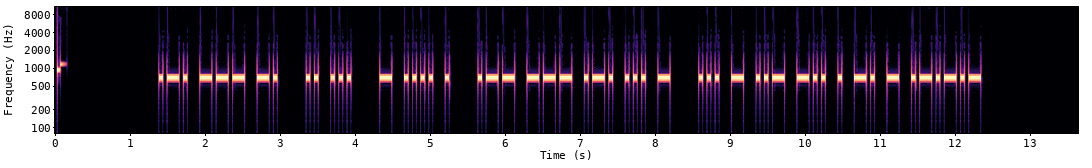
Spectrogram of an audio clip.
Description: Morse code, heard as a keyed tone, about 22 wpm, 700 Hz. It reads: RON IS THE WORST STUDENT.
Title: Additional Easy Phrases 22wpm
